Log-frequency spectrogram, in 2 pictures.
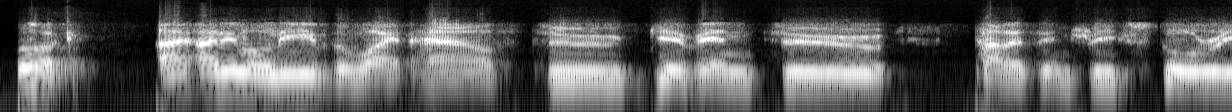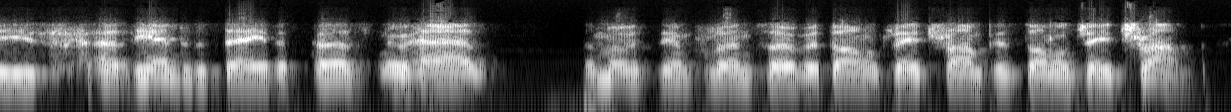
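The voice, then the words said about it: English accent. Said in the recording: “Sebastian Gorka, Hungarian parents, but he is born in England ... just think English accent. Sebastian Gorka is speaking with an English accent”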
